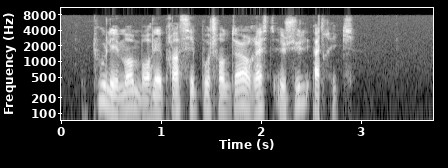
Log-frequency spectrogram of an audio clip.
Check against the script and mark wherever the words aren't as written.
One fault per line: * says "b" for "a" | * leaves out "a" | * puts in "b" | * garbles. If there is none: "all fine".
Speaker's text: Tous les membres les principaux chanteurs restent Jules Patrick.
all fine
